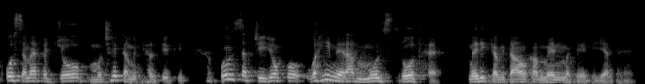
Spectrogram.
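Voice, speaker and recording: A man in his thirties, a poet talking earnestly and reflectively in an interview and reciting his verse slowly with rising emphasis. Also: medium pitch, expressive, mellow, muffled recording. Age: 30s. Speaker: poet guest. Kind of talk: conversational interview with poetry recitation.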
